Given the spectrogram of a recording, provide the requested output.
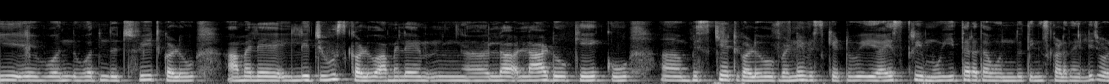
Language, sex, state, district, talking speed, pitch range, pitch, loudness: Kannada, female, Karnataka, Belgaum, 125 wpm, 180-190 Hz, 185 Hz, -17 LUFS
